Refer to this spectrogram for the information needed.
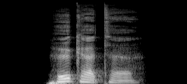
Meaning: inflection of hökern: 1. first/third-person singular preterite 2. first/third-person singular subjunctive II
- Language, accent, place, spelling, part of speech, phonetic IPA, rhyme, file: German, Germany, Berlin, hökerte, verb, [ˈhøːkɐtə], -øːkɐtə, De-hökerte.ogg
